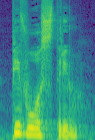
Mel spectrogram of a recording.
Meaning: peninsula
- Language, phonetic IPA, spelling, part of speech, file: Ukrainian, [pʲiˈwɔstʲrʲiu̯], півострів, noun, Uk-півострів.ogg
